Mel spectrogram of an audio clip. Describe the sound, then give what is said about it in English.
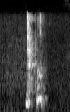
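A pet dog named Josie, upset by someone else moving in, lets out two quick barks in close succession, moderately loud, then falls silent. No one is speaking. “I think someone else is moving in and my dog just can't handle it.”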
